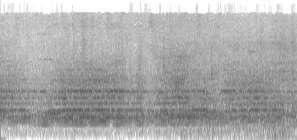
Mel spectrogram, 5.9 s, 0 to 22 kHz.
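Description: A train pulls out of Union Station with a sustained whistle or horn over the low rumble of rolling cars. The sound comes from a 1930s radio drama recreation, and a voice is faintly present.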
